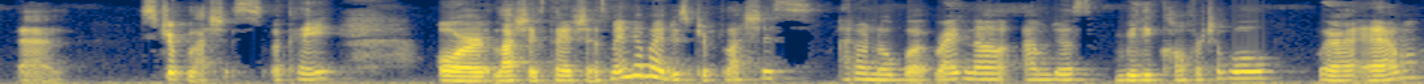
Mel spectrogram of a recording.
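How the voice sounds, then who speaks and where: A young woman talks through her makeup brushes in a relaxed tutorial. Her voice is husky and roughened by a flu she is getting over, and it sits a little low. She is chatty and self-deprecating, and she circles back to repeat her points. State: recovering from flu. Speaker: makeup vlogger. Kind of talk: casual makeup tutorial talk.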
